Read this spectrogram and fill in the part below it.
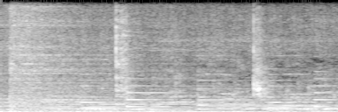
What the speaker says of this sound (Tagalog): At ilalagay niya ang kanyang itlog.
